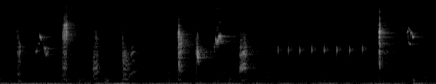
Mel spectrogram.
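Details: Two caged budgies interacting: scratchy chirps and warbles, followed by a steady row of about ten quick, evenly spaced ticking notes, then more squeaks.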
